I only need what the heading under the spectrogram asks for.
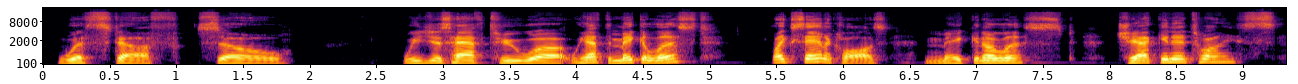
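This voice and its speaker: A man's voice: medium pitch, a bit bright. A man co-hosting a casual livestream, rambling and joking with plenty of fillers. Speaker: comic artist co-host.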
